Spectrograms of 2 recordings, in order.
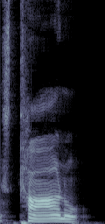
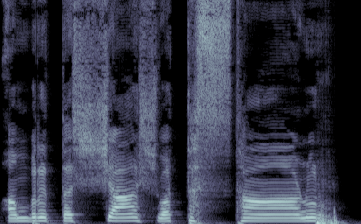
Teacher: So visarga is there, so double S sound plus th.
